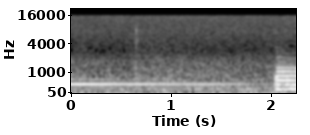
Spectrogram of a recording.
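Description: A classical guitar note left ringing and slowly fading after a chord, one steady tone with a faint tick about a third of the way in.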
